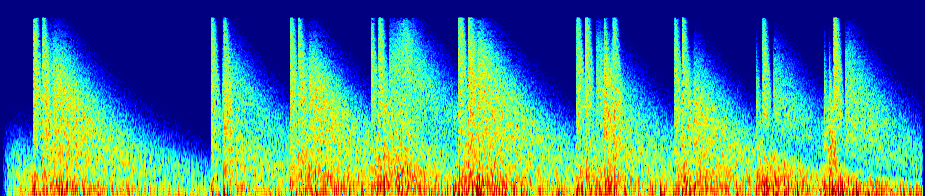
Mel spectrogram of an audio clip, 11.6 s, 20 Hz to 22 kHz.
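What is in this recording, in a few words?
Echo Explosion, Roland Alpha Juno-2; Factory B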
